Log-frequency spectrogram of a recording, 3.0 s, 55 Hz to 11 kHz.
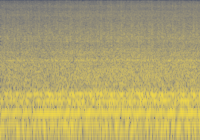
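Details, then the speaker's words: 1986 GMC K5 Jimmy V8 with about 95K on the odometer and a rebuilt 700R4, idling with good oil pressure and temperature: steady rumble with a faint light tick riding over it; source of the tick not stated. "as you can hear it's running the motor does have a tick to it but it keeps on going"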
